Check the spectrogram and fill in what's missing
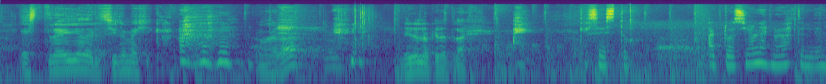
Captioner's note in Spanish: irma ríe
